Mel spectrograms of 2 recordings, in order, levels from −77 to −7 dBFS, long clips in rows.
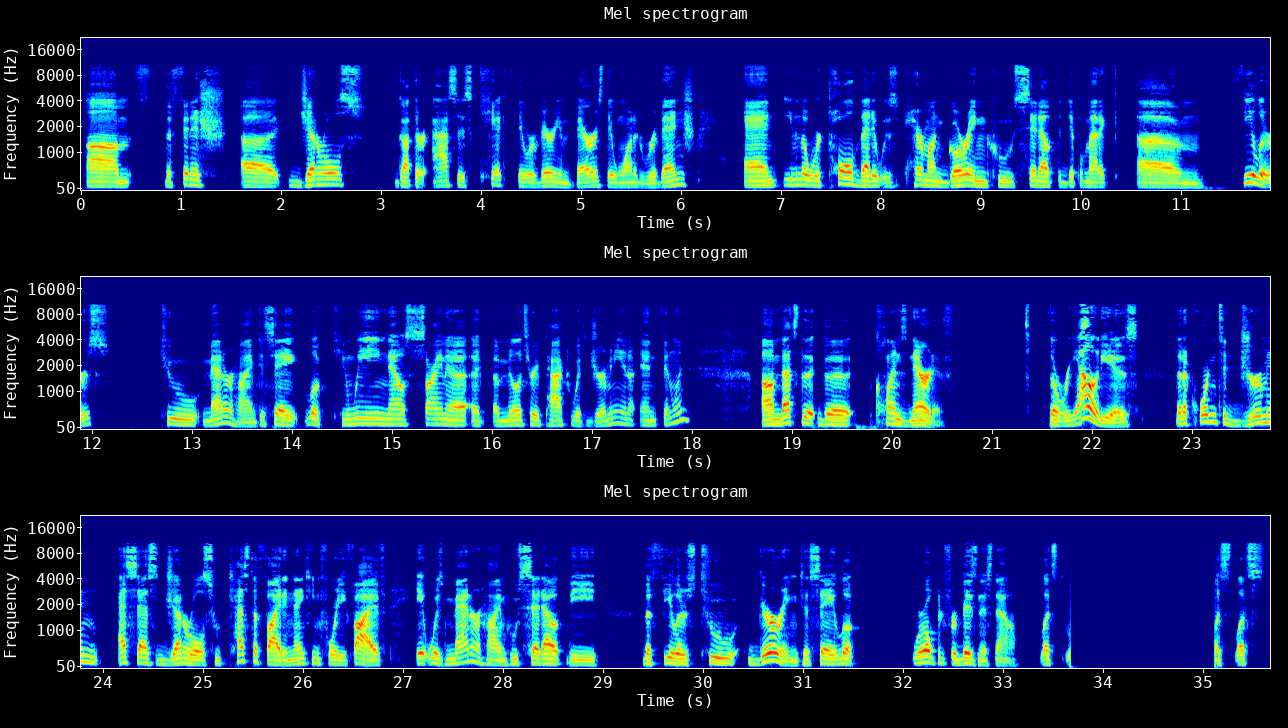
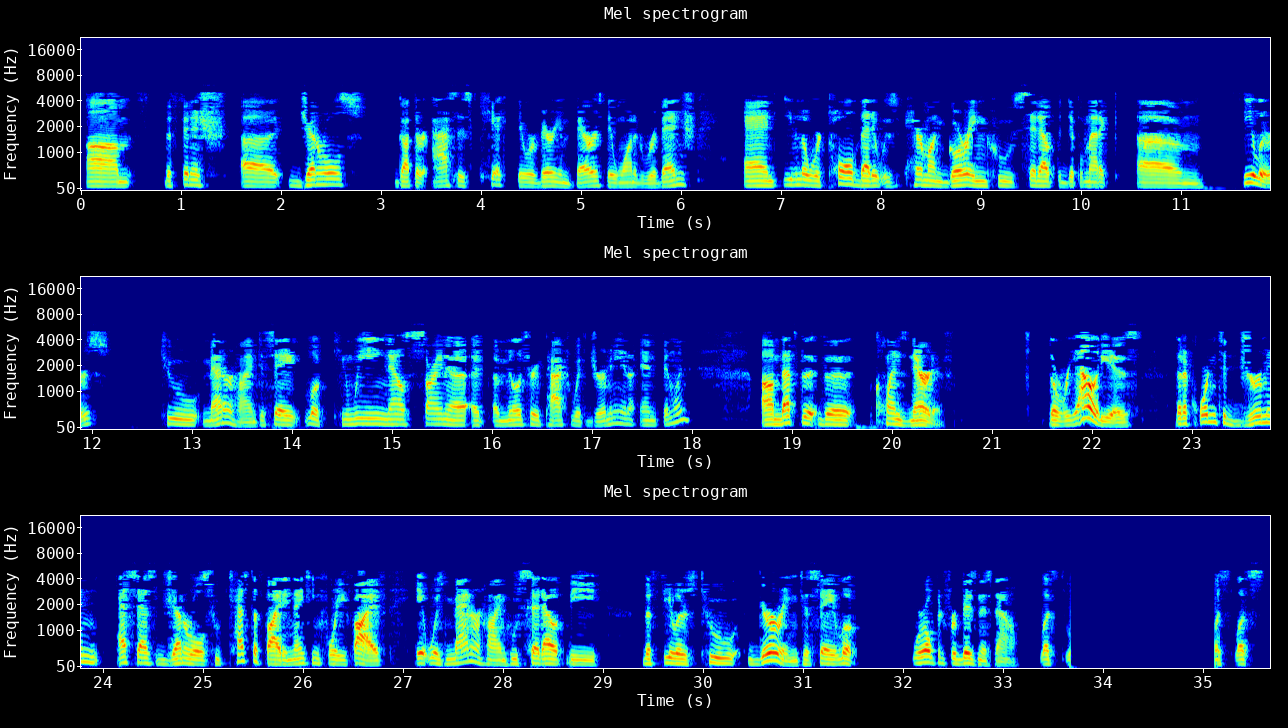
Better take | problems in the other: first | garbled, watery; badly; nothing above 4 kHz; slightly in the first

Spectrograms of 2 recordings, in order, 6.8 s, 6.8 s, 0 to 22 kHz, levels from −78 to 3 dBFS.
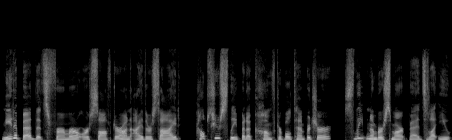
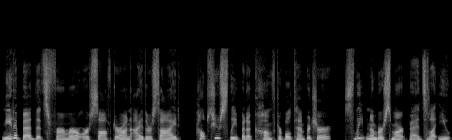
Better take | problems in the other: neither | none

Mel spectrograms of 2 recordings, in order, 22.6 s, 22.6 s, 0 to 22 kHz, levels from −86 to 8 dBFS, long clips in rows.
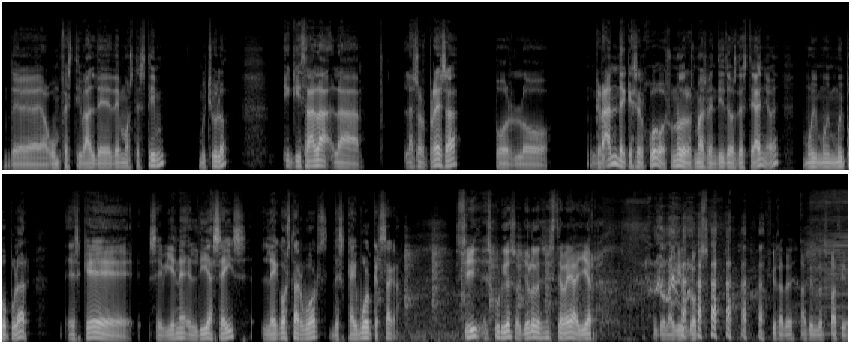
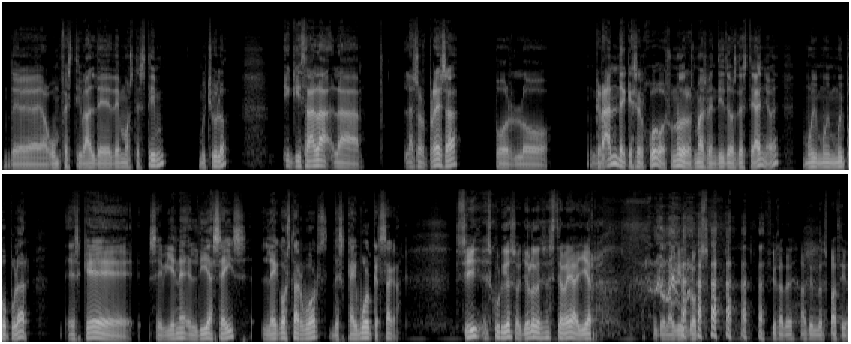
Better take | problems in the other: second | household noises; very faint; from 16 s on; 20 dB below the speech

